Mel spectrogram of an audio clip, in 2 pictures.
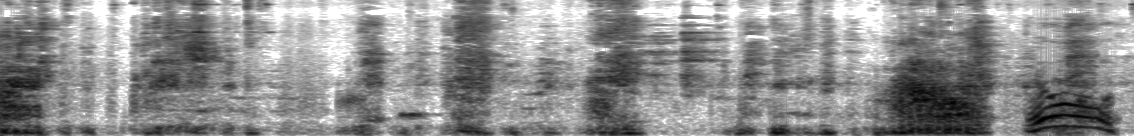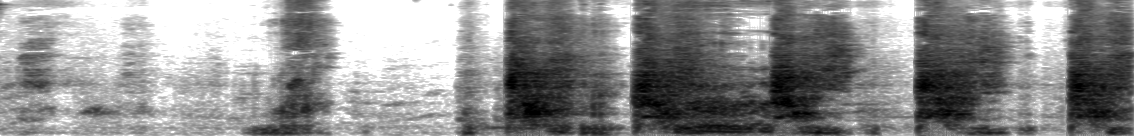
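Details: A male American Staffordshire Terrier in New Zealand gets feisty with his owner, giving gruff, playful barks and growls in uneven bursts.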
